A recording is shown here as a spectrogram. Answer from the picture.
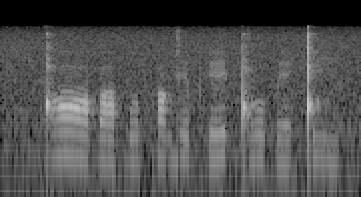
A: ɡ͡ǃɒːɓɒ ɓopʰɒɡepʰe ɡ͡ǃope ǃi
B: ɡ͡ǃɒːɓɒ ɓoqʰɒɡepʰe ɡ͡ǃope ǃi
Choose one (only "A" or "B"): A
